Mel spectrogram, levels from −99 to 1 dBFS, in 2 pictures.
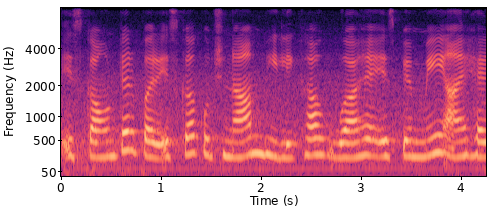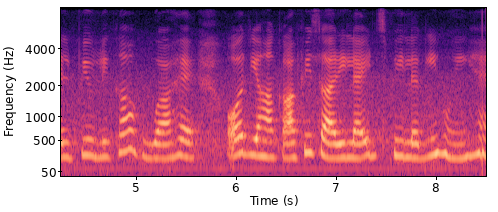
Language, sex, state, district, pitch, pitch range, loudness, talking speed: Hindi, female, Chhattisgarh, Raigarh, 245 Hz, 230-270 Hz, -17 LUFS, 190 wpm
